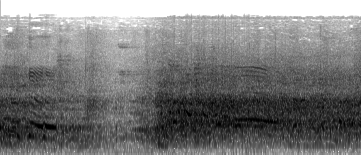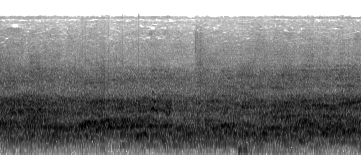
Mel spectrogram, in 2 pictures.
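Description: A man speaks loudly and clearly in a large echoing hall.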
